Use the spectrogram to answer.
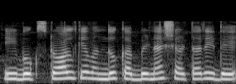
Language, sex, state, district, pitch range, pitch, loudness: Kannada, female, Karnataka, Bidar, 250-270 Hz, 255 Hz, -14 LUFS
